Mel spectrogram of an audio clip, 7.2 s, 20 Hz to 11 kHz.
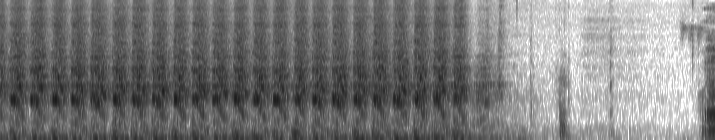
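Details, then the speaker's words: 1995 Nissan 300ZX, long unused after a crash, cranked through three sets of jumper cables: strong, even cranking pulses, about five a second, for several seconds, then stops without firing. Enough current now, but no spark or ignition, with a gasoline smell. "obviously now we're getting enough juice to the engine but still no spark or at least no ignition smells a little bit like gasoline"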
